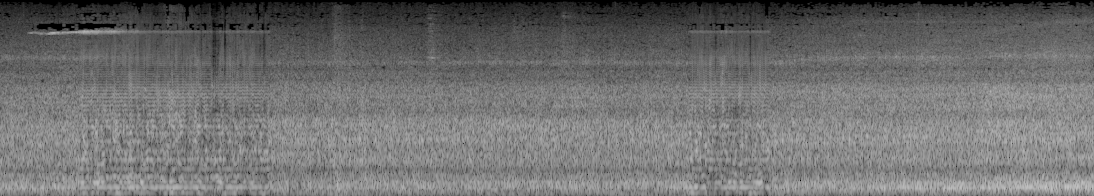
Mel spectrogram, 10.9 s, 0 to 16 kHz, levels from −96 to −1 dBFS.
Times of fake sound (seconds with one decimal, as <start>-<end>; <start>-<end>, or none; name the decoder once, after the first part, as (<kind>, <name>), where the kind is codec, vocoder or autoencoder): 0.8-2.7 (vocoder, BigVGAN v2); 6.9-7.7

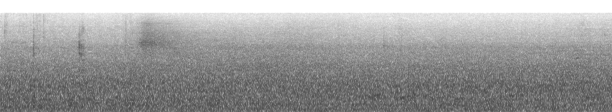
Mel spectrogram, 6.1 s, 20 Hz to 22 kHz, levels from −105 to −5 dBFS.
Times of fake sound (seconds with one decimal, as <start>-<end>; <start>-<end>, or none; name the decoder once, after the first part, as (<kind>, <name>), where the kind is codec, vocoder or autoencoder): none

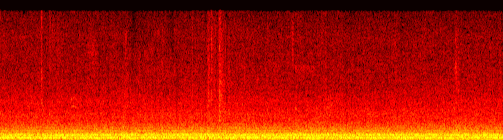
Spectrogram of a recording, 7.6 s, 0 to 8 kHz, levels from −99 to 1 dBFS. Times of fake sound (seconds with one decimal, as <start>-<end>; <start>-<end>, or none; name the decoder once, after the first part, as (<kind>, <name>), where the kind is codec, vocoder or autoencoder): 1.8-2.7 (codec, HILCodec)

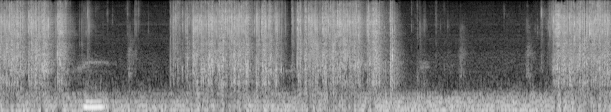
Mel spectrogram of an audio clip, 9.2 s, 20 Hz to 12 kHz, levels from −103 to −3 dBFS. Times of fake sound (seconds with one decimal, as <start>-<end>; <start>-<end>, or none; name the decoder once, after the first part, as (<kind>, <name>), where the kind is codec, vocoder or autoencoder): 0.0-5.6 (vocoder, BigVGAN v2); 6.3-9.2

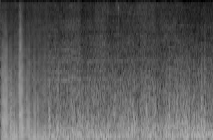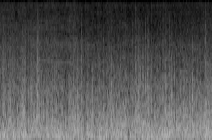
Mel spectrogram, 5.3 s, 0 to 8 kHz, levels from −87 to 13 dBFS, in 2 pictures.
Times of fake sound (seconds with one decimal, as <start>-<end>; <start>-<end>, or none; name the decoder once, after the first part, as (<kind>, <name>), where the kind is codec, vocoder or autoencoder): 0.0-0.6 (vocoder, Vocos)

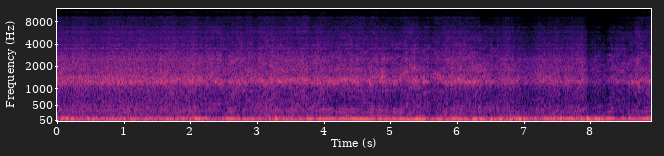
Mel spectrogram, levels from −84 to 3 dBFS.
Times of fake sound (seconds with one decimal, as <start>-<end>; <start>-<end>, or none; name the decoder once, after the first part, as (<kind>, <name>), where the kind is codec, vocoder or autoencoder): 2.3-6.6 (codec, SNAC); 8.1-8.9

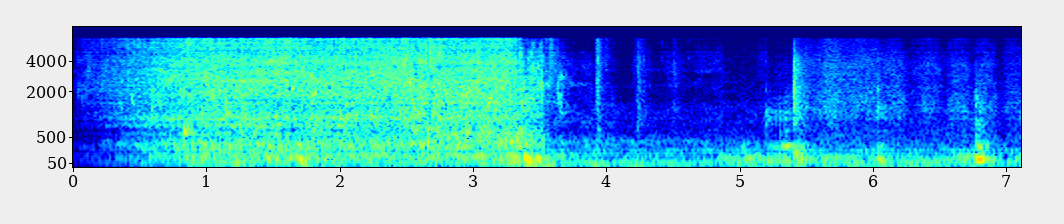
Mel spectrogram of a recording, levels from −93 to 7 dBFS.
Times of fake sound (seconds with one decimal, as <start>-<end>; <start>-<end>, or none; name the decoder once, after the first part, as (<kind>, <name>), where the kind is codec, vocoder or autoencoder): 0.0-5.3 (vocoder, WaveNeXt); 6.1-7.1

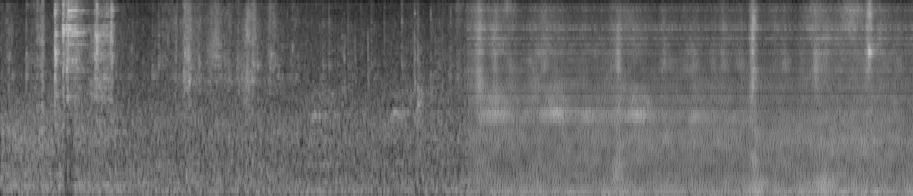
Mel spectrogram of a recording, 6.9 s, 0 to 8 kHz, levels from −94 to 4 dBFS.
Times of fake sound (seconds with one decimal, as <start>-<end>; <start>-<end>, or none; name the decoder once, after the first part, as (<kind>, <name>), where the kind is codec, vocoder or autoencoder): 3.5-6.9 (vocoder, WaveNeXt)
